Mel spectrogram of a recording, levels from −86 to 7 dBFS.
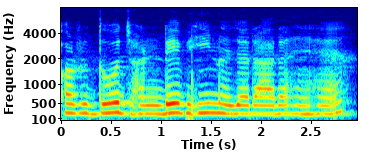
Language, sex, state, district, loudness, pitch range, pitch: Hindi, female, Jharkhand, Garhwa, -16 LUFS, 220-245 Hz, 230 Hz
